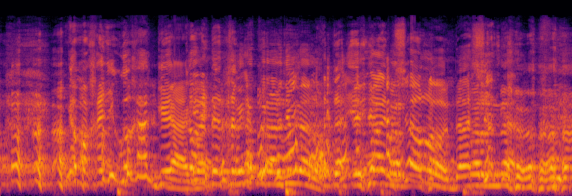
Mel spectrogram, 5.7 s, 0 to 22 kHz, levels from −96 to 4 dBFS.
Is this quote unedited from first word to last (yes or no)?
yes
